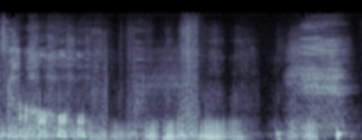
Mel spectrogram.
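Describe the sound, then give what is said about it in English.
A cat purrs with a low, steady rumble, then rubs its face against the microphone, making rustling, scraping bursts of noise. “What you just heard was the cat. Okay. So. And it was purring, and then it rubbed its face on the microphone.”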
